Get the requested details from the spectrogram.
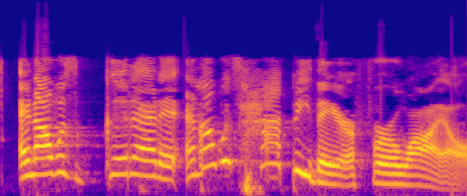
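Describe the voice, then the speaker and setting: A woman speaks in a Southern US accent with an animated tone. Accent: Southern US country. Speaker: sales trainer. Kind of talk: interview.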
